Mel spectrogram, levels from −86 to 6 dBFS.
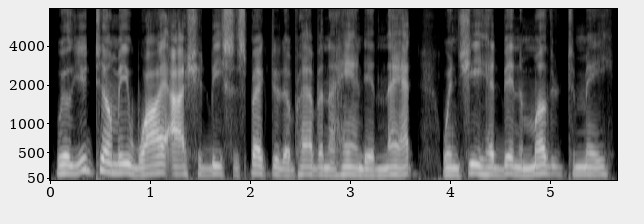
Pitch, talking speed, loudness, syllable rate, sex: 125 Hz, 245 wpm, -22 LUFS, 5.2 syllables/s, male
